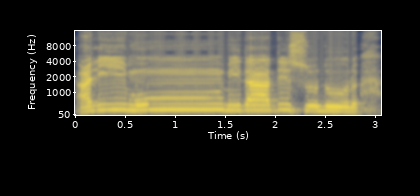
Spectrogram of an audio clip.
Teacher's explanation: میم کے بعد با ہے اس لیے اقلاب ہوگا اخفا ہوگا، گنہ کر کے پڑھیں گے، ناک میں آواز کو چھپائیں گے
